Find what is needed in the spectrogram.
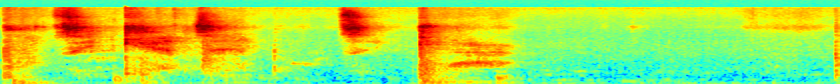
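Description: A boy whispering in a few short hissy bursts that stop a little past halfway.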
